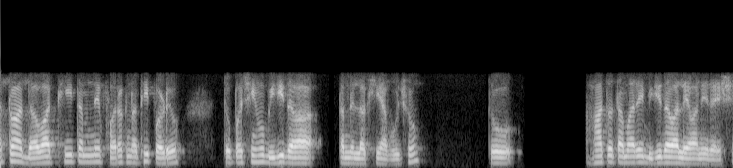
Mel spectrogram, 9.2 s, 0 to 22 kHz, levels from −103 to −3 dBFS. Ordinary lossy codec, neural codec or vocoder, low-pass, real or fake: none; none; 3.6 kHz; real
